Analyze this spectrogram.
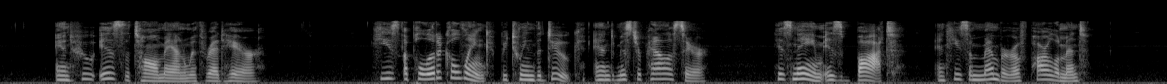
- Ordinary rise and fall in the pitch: No, wide, 7.0 semitones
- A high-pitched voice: Yes, high, 210 Hz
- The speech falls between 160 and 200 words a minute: No, average, 150 wpm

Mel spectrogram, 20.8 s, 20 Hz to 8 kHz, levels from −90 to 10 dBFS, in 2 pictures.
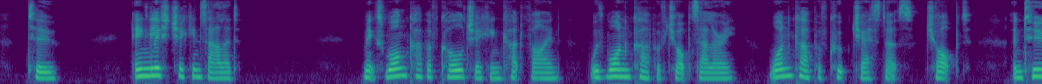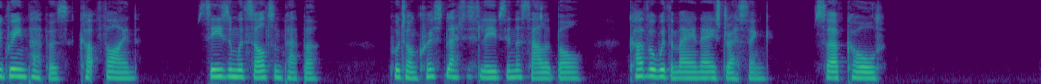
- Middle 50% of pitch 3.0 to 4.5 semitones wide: Yes, average, 3.7 semitones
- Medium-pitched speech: Yes, medium, 180 Hz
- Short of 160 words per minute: Yes, average, 145 wpm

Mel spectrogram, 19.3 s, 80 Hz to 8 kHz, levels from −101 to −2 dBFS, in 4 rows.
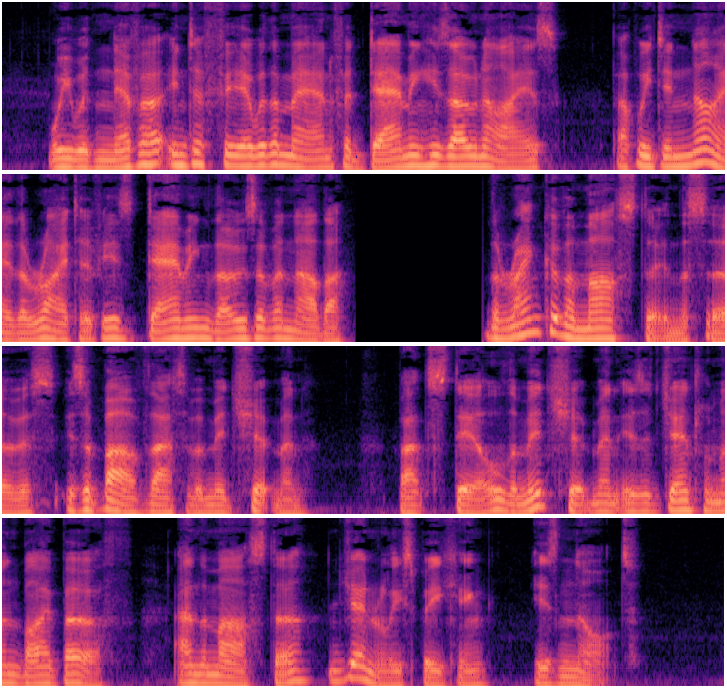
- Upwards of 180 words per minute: No, average, 165 wpm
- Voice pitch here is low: Yes, low, 115 Hz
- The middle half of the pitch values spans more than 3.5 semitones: Yes, average, 4.4 semitones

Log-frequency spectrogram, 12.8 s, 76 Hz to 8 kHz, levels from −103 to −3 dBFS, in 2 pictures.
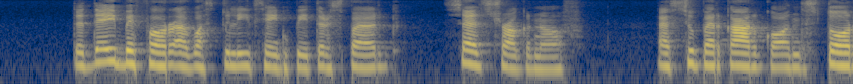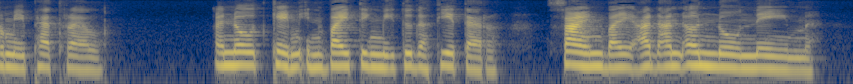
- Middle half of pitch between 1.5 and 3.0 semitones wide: Yes, narrow, 2.4 semitones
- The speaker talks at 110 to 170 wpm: Yes, average, 150 wpm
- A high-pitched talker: Yes, high, 205 Hz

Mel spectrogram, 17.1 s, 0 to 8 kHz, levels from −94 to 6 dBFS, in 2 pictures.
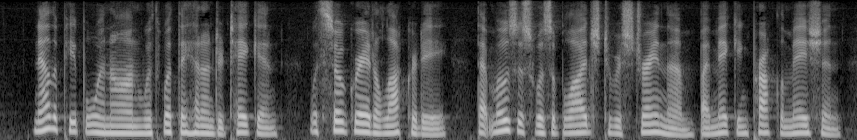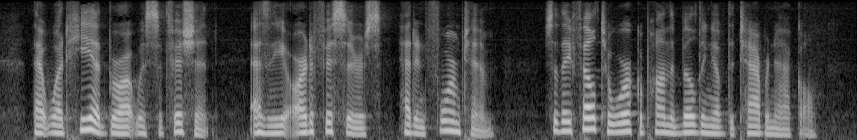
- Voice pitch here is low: No, medium, 160 Hz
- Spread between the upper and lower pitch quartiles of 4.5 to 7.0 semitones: No, average, 3.2 semitones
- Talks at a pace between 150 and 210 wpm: Yes, average, 170 wpm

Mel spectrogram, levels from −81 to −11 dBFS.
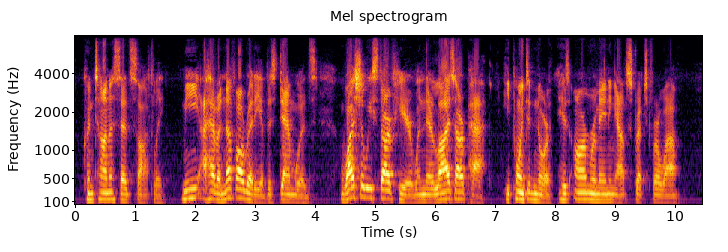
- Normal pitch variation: Yes, average, 4.2 semitones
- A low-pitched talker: Yes, low, 120 Hz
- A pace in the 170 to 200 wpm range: Yes, average, 185 wpm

